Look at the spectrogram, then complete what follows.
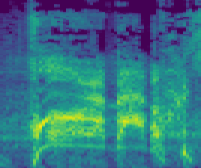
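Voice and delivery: very high, drawn-out accusing cry; hammed-up prophet bellowing judgment; shouted denunciation. Man denounces the woman before the plane, shouting denunciation.

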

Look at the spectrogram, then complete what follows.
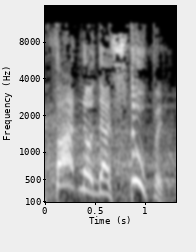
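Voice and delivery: high-pitched Cajun exasperation; exasperated scolding. Acted. Boudreaux scolding Fontenot over the marked boat, exasperated. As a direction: burst out at your foolish fishing buddy.

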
